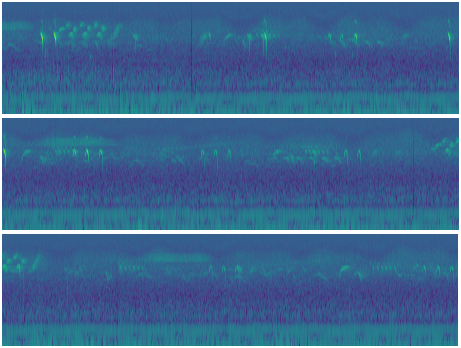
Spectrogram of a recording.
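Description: A bird perched in a tree calls repeatedly in short, chattering bursts of high-pitched notes over a steady low background hum, with no one speaking.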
